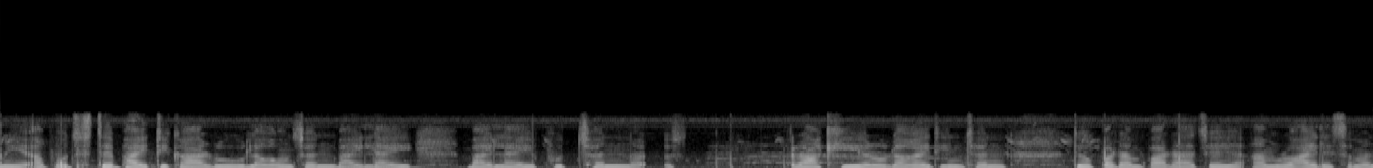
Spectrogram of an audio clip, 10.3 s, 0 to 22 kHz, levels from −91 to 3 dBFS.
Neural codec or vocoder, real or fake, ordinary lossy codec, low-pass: none; real; none; 7.2 kHz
